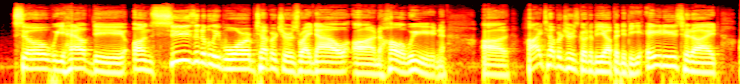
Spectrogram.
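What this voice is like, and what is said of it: Impression of Dick Goddard. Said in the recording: “my Dick Goddard impersonation”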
